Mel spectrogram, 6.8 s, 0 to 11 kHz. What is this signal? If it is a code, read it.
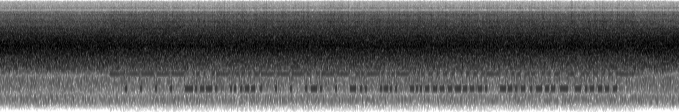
RTTY (50 baud, 450 Hz shift), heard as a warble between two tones, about 930 Hz centre, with radio static. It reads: FLANDRII I WALONII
